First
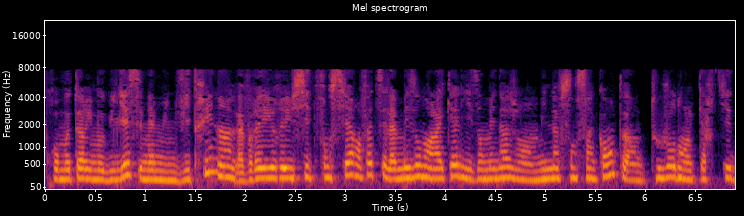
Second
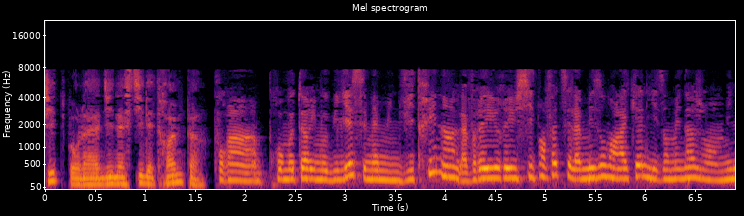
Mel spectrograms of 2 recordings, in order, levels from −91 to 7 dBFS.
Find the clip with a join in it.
second; 1 cut; at 4.9 s

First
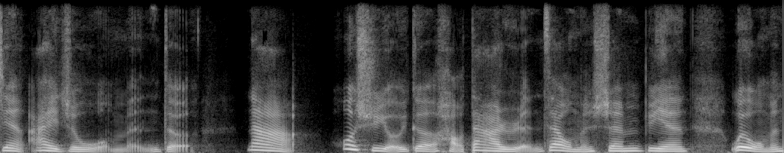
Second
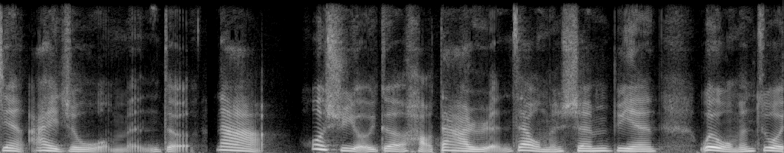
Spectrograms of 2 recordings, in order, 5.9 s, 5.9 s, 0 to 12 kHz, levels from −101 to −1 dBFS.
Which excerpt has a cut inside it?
second; 1 cut; at 1.6 s

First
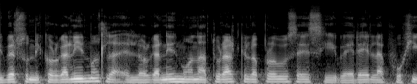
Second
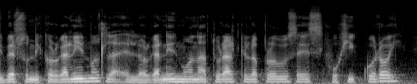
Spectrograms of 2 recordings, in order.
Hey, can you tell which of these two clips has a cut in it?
second; 1 cut; at 3.2 s

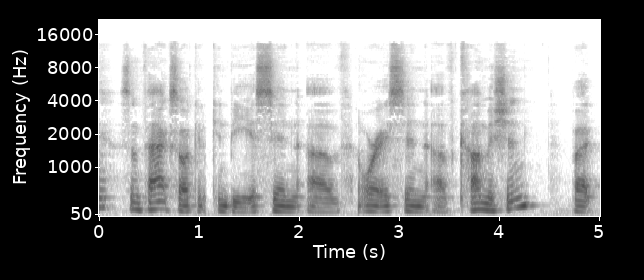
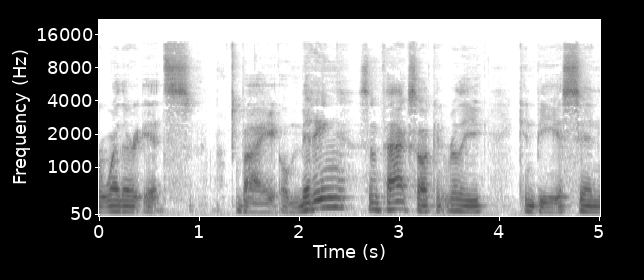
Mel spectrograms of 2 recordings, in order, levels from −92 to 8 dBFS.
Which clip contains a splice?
first; 2 cuts; at 1.1 s, 2.6 s

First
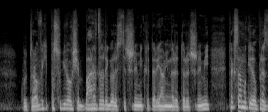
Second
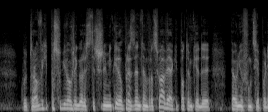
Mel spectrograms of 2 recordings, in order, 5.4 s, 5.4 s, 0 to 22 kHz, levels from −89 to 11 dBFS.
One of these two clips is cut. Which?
second; 2 cuts; at 1.5 s, 2.3 s

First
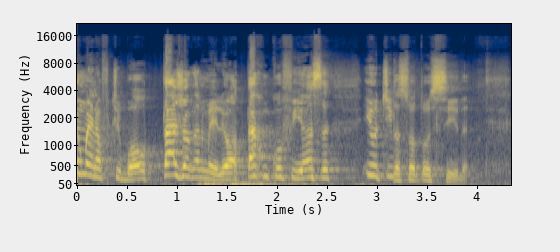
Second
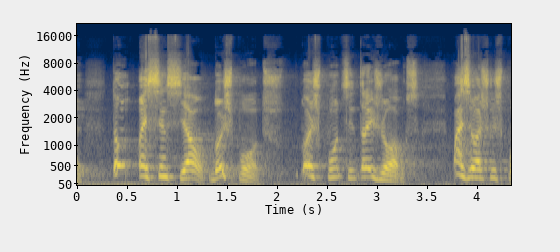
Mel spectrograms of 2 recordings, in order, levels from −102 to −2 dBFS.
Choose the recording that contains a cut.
first; 1 cut; at 3.2 s

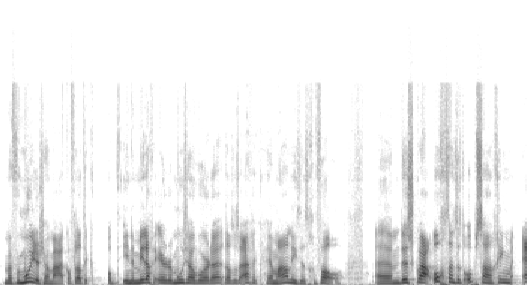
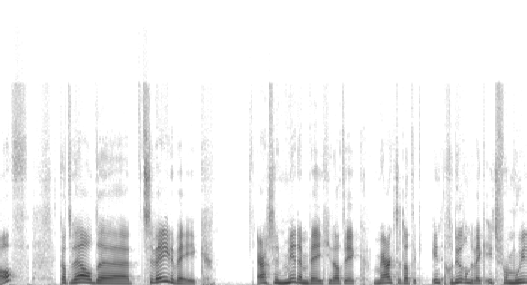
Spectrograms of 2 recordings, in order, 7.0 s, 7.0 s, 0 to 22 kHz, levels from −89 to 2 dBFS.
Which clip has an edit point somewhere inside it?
first; 1 cut; at 4.8 s

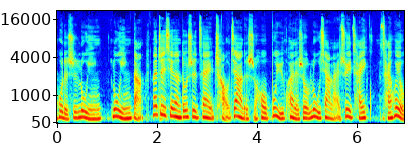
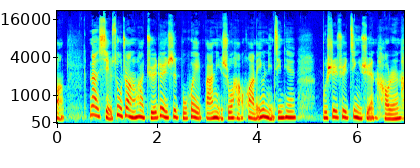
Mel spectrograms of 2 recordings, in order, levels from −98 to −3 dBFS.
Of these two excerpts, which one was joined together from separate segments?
first; 1 cut; at 1.8 s

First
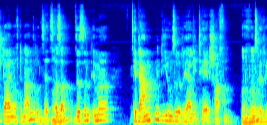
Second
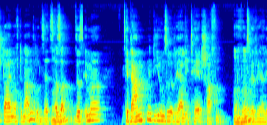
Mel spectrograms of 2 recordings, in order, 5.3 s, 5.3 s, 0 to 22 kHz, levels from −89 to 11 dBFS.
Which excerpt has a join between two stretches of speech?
second; 1 cut; at 1.6 s

